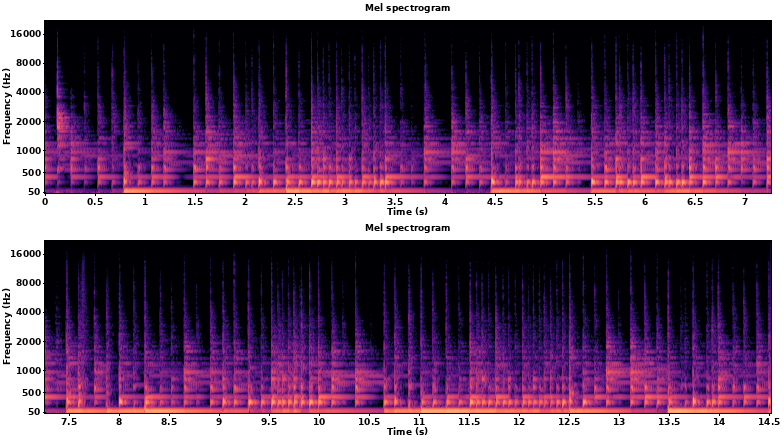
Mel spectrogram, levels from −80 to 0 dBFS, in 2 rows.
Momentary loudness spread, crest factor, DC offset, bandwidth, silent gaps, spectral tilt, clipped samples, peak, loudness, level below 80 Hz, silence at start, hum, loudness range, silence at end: 9 LU; 16 dB; under 0.1%; 8.4 kHz; none; -8.5 dB/octave; under 0.1%; -8 dBFS; -24 LUFS; -26 dBFS; 0 s; none; 3 LU; 0 s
